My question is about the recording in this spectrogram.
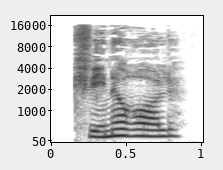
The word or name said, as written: kvinderolle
